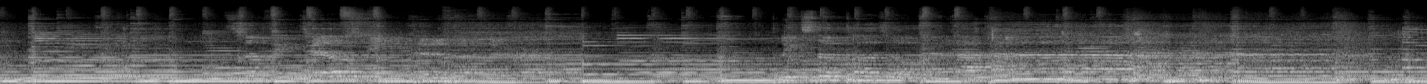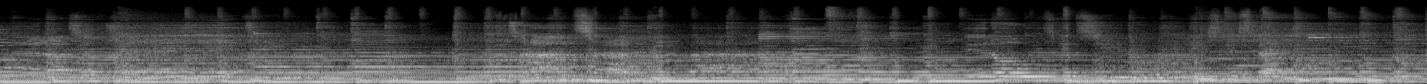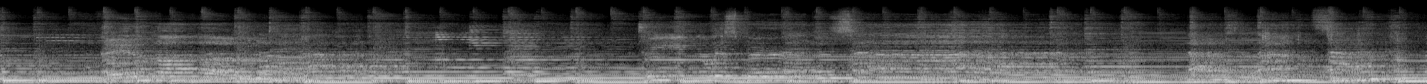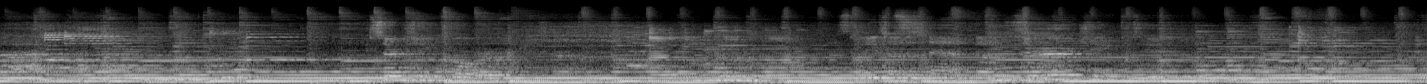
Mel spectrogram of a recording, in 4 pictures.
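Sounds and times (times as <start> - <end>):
person singing: 0.0 - 18.2, 19.0 - 57.0
drums: 0.0 - 57.0
electric and acoustic guitars: 0.0 - 57.0
keyboard: 0.0 - 57.0.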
